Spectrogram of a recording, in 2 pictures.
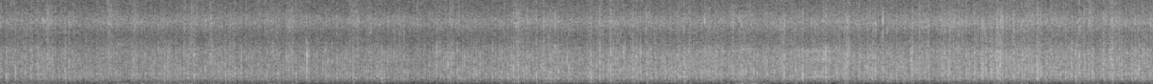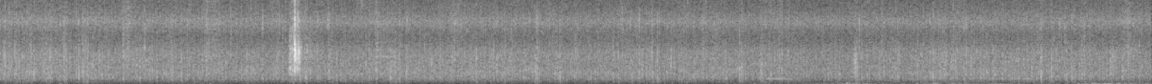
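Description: Steady rain falling on the ground and vegetation: a constant even hiss. One sharp click stands out about eleven seconds in.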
